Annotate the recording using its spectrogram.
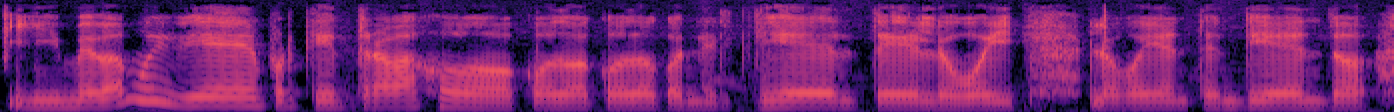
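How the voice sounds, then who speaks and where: The speaker talks at a very slow pace in a monotone, flat intonation. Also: woman, fairly low pitch for a woman. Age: 70s. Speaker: architect and shop window designer. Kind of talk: radio interview.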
